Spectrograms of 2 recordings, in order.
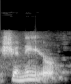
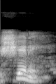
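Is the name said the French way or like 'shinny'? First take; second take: French; shinny. First: It is said the French way, like shen-yay. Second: It is said like the word shinny. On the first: This follows how the name is spelled. "It looks like Chenier, which would be French" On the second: This is how local people say it. "but we all pronounce it Shinny"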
